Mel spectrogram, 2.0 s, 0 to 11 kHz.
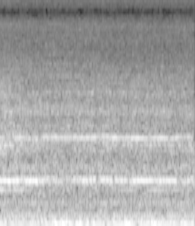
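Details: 2006 BMW 525i E60 cold start at about 30°F: loud steady high squeal, two piercing pitches held constant over the idle, after idler and tensioner pulleys were already replaced; worn A/C compressor pulley bearing, before replacement.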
